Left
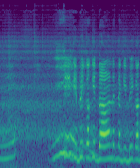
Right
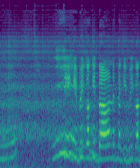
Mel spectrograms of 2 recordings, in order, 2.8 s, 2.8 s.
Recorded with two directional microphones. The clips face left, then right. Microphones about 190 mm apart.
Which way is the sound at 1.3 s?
15° left (ahead or behind).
